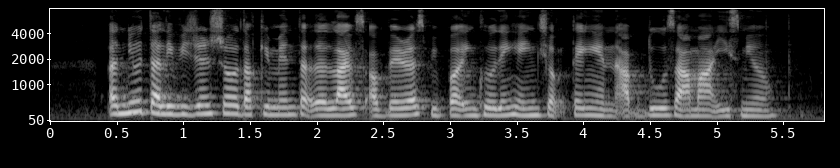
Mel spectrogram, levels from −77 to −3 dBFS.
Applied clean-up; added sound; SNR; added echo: none; none; none; none.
